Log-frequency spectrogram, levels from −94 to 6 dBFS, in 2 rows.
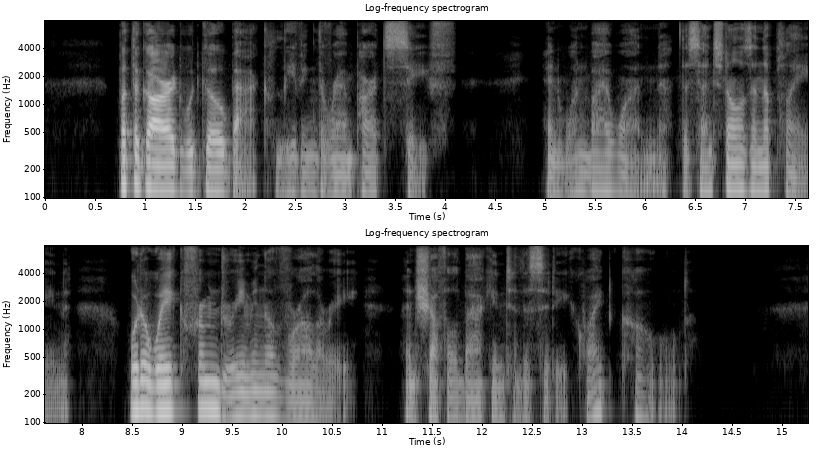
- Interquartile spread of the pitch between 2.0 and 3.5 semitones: No, average, 3.9 semitones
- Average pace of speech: No, slow, 130 wpm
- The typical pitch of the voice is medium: No, low, 100 Hz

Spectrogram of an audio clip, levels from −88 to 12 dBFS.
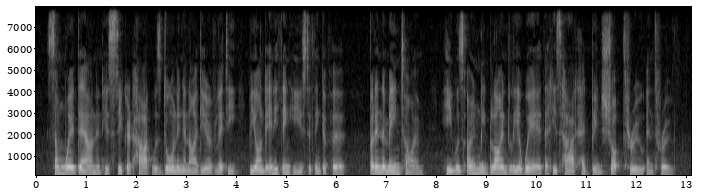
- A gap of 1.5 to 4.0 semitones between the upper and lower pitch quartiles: Yes, average, 2.9 semitones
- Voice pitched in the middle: Yes, medium, 155 Hz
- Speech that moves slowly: No, average, 180 wpm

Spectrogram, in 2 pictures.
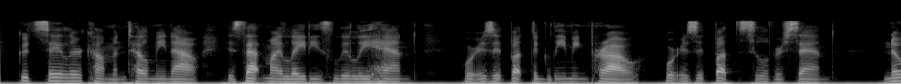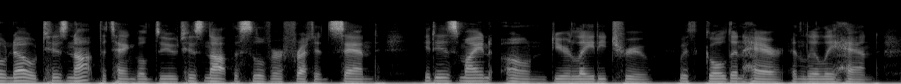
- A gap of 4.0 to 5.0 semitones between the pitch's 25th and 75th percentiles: No, narrow, 2.5 semitones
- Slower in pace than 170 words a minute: Yes, average, 155 wpm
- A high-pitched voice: No, low, 125 Hz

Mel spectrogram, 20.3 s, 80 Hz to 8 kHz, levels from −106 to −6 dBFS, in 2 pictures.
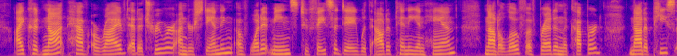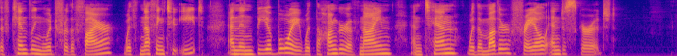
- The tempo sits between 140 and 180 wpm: No, average, 190 wpm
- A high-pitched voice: Yes, high, 195 Hz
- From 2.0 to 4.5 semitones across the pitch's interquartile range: Yes, average, 3.0 semitones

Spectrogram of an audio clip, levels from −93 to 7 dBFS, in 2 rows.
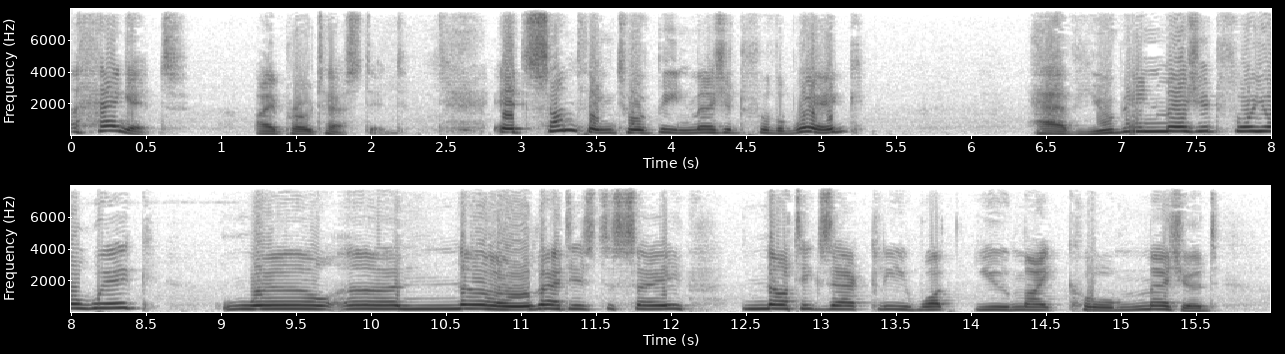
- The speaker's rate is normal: No, slow, 130 wpm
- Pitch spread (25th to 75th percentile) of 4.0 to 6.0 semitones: Yes, average, 4.7 semitones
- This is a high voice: Yes, high, 215 Hz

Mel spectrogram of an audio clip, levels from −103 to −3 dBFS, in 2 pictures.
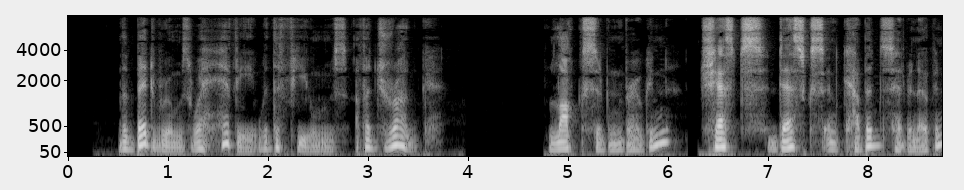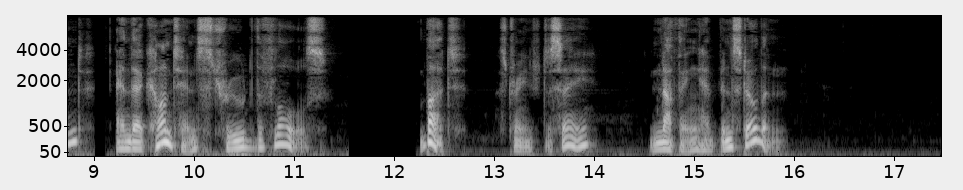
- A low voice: Yes, low, 115 Hz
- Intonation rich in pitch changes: Yes, wide, 6.8 semitones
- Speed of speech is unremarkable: No, slow, 120 wpm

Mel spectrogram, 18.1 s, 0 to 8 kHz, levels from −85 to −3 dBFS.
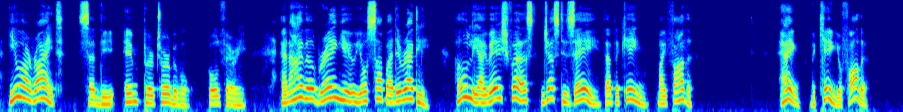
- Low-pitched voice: No, high, 190 Hz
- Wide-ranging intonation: Yes, wide, 7.4 semitones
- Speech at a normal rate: No, slow, 115 wpm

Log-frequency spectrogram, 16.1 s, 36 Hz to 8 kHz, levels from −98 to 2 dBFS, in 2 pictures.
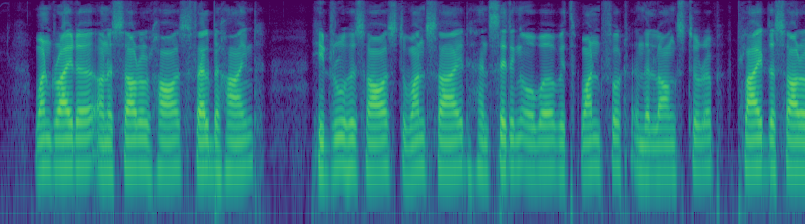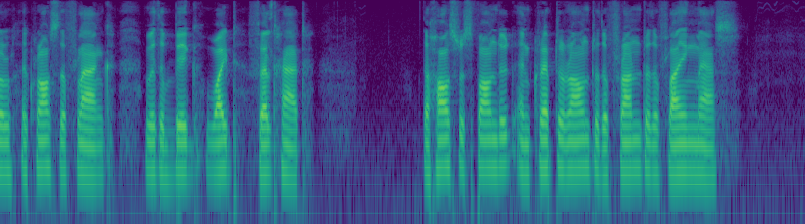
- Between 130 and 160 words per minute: No, average, 185 wpm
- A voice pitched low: Yes, low, 130 Hz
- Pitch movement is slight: Yes, narrow, 1.3 semitones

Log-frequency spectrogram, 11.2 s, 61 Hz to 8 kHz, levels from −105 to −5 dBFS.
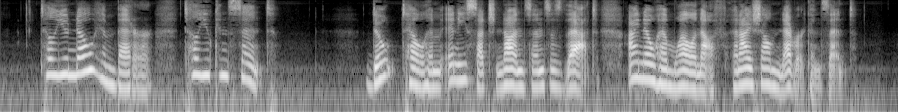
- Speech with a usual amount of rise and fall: No, wide, 6.8 semitones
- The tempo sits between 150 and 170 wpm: No, slow, 135 wpm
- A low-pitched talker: No, high, 205 Hz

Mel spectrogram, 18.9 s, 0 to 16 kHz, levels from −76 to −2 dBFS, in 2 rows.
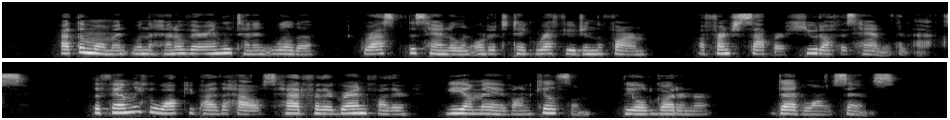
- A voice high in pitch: Yes, high, 210 Hz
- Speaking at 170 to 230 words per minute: No, average, 150 wpm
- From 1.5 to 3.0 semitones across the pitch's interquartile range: Yes, narrow, 2.6 semitones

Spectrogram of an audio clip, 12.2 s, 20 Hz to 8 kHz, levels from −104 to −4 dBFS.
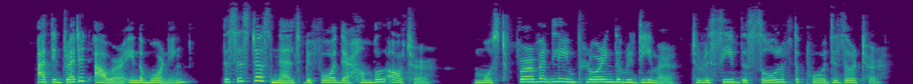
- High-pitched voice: Yes, high, 210 Hz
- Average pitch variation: Yes, average, 3.7 semitones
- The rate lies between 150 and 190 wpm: No, slow, 135 wpm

